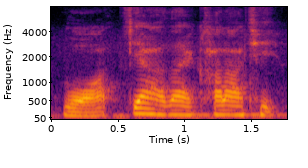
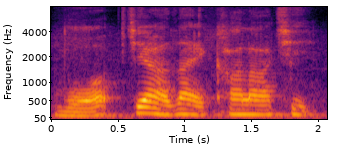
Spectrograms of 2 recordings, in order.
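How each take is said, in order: Both takes have the same delivery.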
